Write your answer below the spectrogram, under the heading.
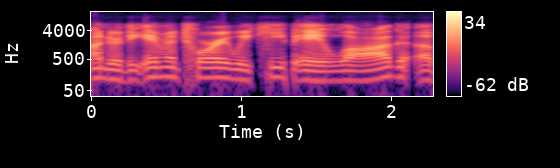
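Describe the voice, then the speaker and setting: With ordinary pitch variation, a man talks at a medium pitch. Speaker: software company presenter. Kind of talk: live product update webinar. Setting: live stream. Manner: fast; casual with many fillers.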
